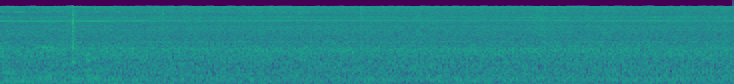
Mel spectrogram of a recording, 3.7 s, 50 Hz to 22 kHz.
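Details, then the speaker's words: Trane XC95m TUHM modulating furnace at high fire during gas valve setup, with the door off so the air noise is loud. Steady rush of air with no knocks, rattles or squeal: normal high-fire airflow. "furnace is going to get loud without the door on it. So, that air noise is"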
